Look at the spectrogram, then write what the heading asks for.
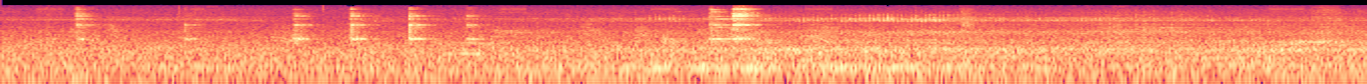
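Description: Small birds giving short, sharp chip notes: one about half a second in, a quick run of three or four around two to three seconds, and another pair about halfway through, over a steady outdoor background hiss.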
